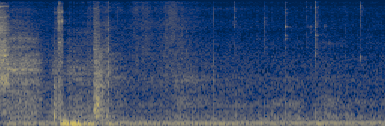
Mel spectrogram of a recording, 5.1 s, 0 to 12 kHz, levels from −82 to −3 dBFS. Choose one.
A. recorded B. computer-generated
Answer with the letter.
A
